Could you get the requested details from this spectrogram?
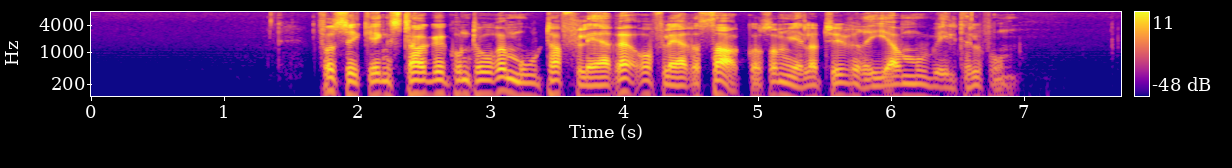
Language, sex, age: Norwegian, male, 57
